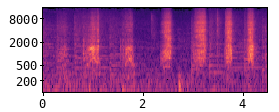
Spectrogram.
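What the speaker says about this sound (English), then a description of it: "Just gonna scrape this in. And this is just adding texture." Paint being scraped across a canvas to add texture on an abstract sunflower painting: a series of about six rough, rasping strokes, each a short close swipe with brief pauses between, and no talking.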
